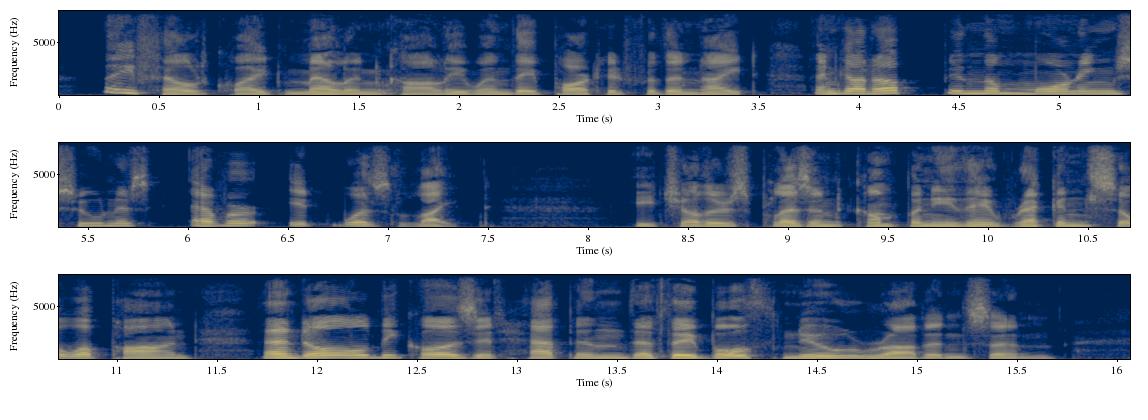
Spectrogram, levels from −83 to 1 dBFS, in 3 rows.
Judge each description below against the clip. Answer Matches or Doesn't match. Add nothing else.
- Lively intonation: Matches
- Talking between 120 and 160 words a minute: Matches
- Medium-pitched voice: Matches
